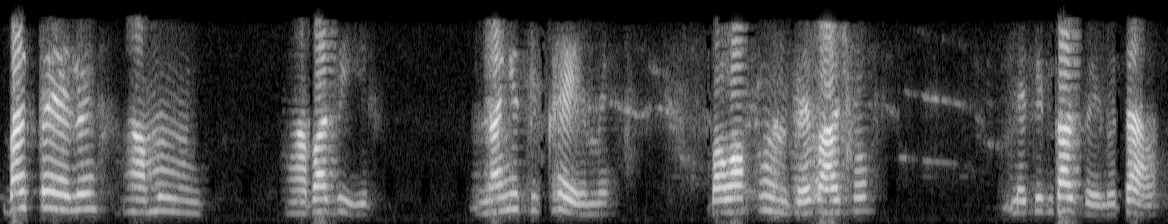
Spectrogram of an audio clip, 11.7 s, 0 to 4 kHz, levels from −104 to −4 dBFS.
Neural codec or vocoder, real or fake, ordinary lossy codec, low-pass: none; real; AAC, 16 kbps; 3.6 kHz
